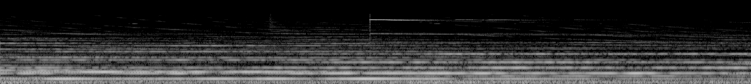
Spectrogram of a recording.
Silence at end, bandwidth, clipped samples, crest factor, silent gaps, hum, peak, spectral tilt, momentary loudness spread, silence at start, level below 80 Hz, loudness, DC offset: 0 s; 9 kHz; under 0.1%; 12 dB; none; none; -8 dBFS; -6.5 dB/octave; 7 LU; 0 s; -38 dBFS; -22 LUFS; under 0.1%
